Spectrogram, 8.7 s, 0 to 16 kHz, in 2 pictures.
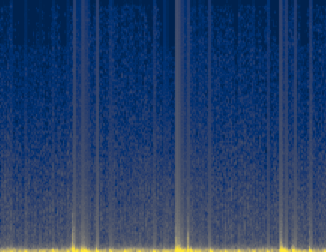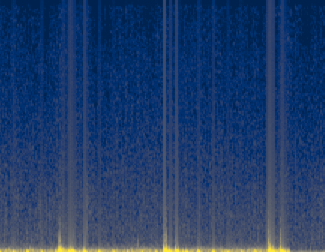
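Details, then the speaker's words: Canine heart auscultation at the mitral valve area, complete heart block: louder but slower ventricular sounds about 43 a minute, with faint lower-frequency faster atrial sounds between them. "listen carefully for the lower frequency atrial sounds occurring between the louder but slower ventricular contractions of complete heart block"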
